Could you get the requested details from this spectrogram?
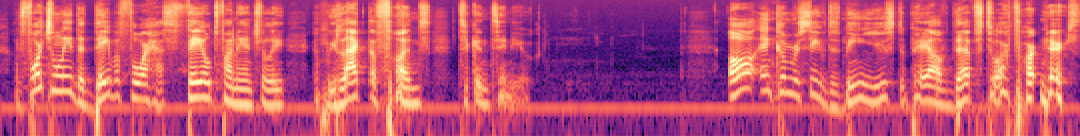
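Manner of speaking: reading through laughter, high voice. Host reading a company's tweet aloud to listeners, laughing while reading. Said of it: "I can't stop laughing".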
